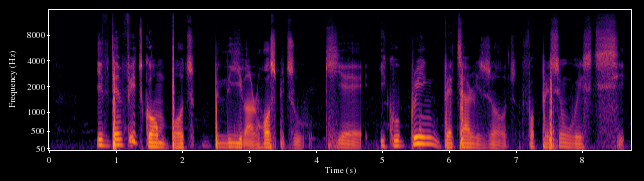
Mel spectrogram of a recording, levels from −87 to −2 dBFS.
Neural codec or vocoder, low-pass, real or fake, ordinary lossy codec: none; 14.4 kHz; real; MP3, 96 kbps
